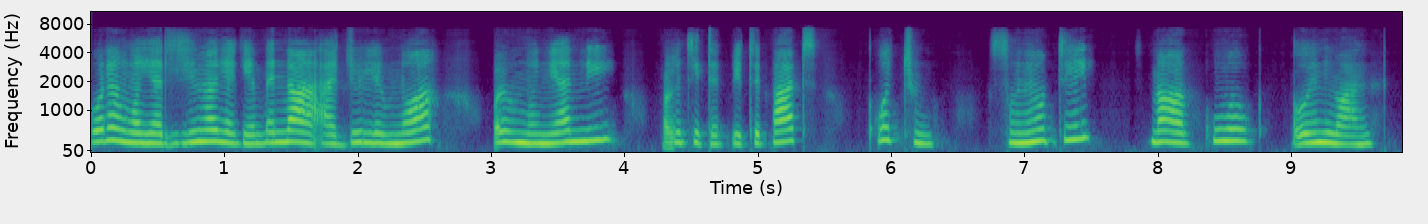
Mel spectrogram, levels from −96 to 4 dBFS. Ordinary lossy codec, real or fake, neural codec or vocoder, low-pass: none; fake; codec, 16 kHz, 0.5 kbps, FreqCodec, larger model; 7.2 kHz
